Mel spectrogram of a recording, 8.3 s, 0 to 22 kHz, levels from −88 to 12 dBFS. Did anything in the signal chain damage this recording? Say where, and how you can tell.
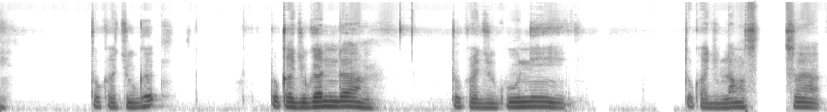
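Yes, it's the network side, with the receiver's jitter buffer running dry. From 5.17 to 6.10 s, just before "tu kaju", you get repeated stalls (stutter): 17 little hitches adding up to about 276 ms of filled-in sound, the longest 119 ms, so roughly 30% of that stretch is concealment. Nothing is actually lost. The receiver keeps stretching the last bit of sound while it waits for late packets, which is why it drags and stammers.

Then there are two call audio freezes. The first runs from 6.54 to 6.75 s, right before "tu kaju": about 189 ms of held sound that fades into roughly 160 ms of silence. The second runs from 7.53 to 7.87 s, just after "tu kaju": about 321 ms held, with around 250 ms of that silent. Afterwards the audio picks up exactly where it stopped, so each gap is inserted time rather than a cut. Packets were likely held up in transit.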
